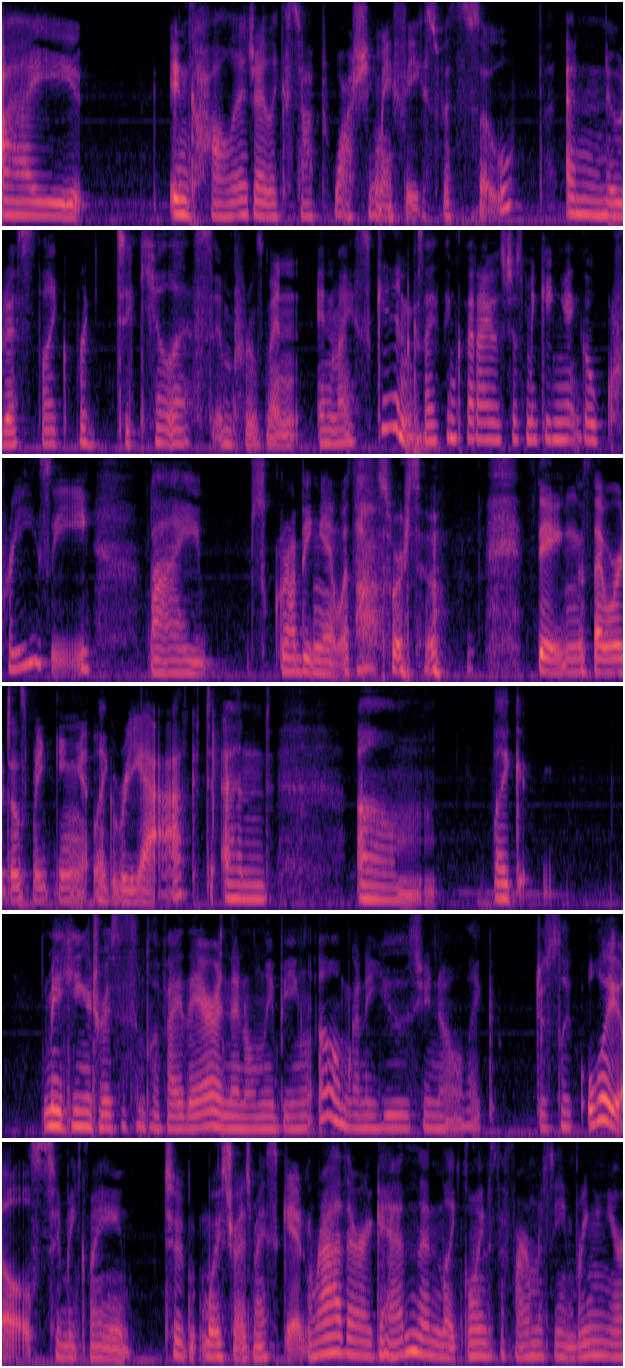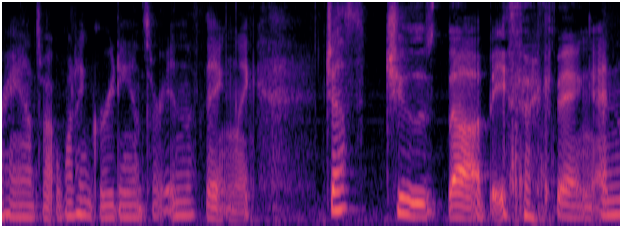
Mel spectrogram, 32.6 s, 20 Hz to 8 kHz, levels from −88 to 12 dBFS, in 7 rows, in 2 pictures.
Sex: female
